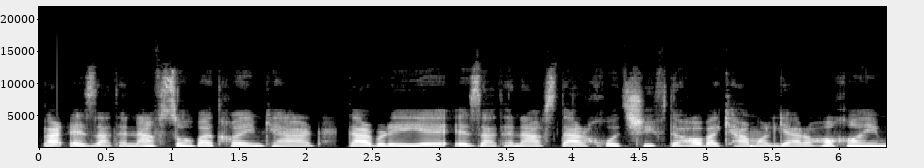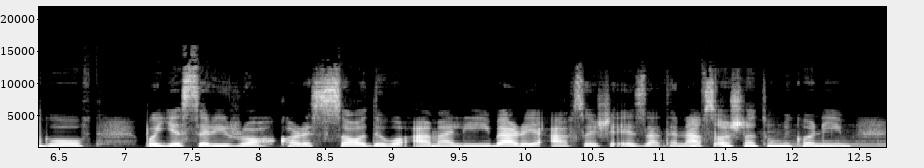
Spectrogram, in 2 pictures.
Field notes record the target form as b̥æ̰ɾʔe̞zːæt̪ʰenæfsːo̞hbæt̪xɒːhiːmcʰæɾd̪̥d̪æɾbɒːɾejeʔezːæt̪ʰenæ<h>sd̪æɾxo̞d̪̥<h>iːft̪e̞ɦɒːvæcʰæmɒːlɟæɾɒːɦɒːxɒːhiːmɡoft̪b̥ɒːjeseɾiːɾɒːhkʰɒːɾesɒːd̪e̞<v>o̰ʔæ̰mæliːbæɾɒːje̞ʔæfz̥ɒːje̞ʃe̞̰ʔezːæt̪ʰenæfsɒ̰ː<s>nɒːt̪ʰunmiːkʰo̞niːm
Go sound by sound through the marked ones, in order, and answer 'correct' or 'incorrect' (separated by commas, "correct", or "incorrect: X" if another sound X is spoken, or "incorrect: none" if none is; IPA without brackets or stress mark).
incorrect: f, incorrect: ʃ, correct, incorrect: ʃ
